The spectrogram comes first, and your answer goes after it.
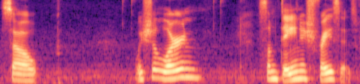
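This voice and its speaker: A woman's voice: medium pitch, slight background noise. A young woman from Finland with a light American accent, Mandarin her first language, chatting casually with her stream viewers in a slightly nasal voice. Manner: chatty, quick asides, laughs often. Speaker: live streamer.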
